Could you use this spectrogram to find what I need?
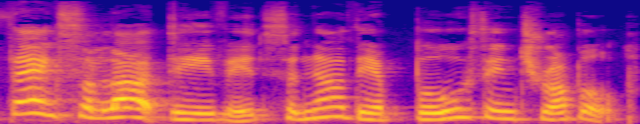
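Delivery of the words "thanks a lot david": louder sarcastic complaint from the big brother; annoyed brother. Acted. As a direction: blame him out loud. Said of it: "David's brother is saying".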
